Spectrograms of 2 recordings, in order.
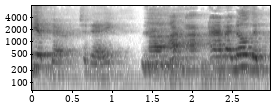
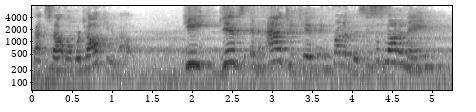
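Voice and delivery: rising, emphatic sermon voice, higher; preaching; 5 semitones higher than usual. Real, not acted. Pastor preaching to the congregation on Holy Spirit, emphatic. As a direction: preach it with building conviction. Preaching builds through the verse.

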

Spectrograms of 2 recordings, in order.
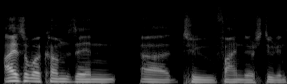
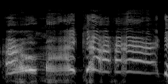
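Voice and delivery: very high-pitched drawn-out mock scream; stretched falsetto shriek, playfully overacted; hammed-up shriek; 4 dB louder, much slower than usual. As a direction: squeal it out slowly, playing a freaked-out character. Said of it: "Ashido was like".

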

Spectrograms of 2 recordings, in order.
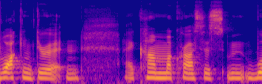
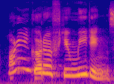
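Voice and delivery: stranger's quick suggestion; 10 semitones higher, faster than usual. Retold or imitated. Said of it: "And she's like".

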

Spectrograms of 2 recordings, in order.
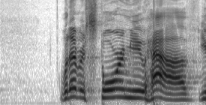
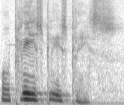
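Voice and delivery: soft, timid begging; a lightly voiced meek disciple; meek mock plea; 12 dB quieter, slower than usual. Disciples meekly begging Jesus, soft and timid.

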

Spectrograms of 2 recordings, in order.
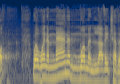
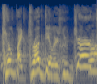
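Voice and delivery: hammed-up cry at the jerks; mock outraged shout; 8 semitones higher than usual.

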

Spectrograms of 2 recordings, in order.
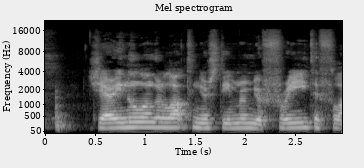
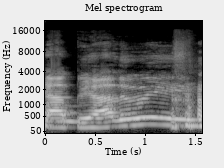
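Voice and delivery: festive greeting; 6 semitones higher, 7 dB louder, slower than usual. Acted. Festive greeting after the break.

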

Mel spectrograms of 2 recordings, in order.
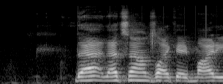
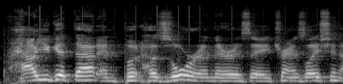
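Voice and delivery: normal talking voice

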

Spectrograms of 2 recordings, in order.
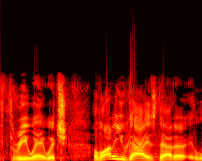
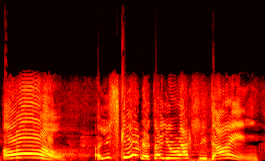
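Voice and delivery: high, startled relief; surprised. Real, not acted. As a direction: caught off guard by a prank. Friend's fake cramp revealed.

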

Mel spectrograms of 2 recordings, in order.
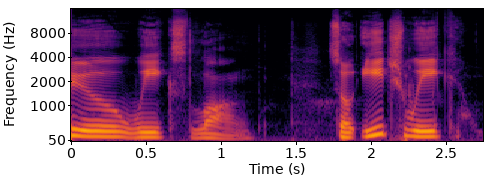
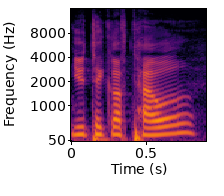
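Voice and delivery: high teasing masseuse voice; brassy gum smacking floozy; 7 semitones higher than usual. Pretend. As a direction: flirt it up, sultry and cheap. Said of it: "mock masseuse flirting".

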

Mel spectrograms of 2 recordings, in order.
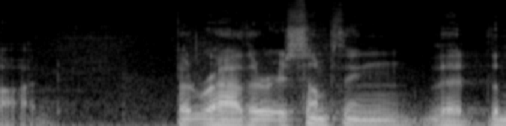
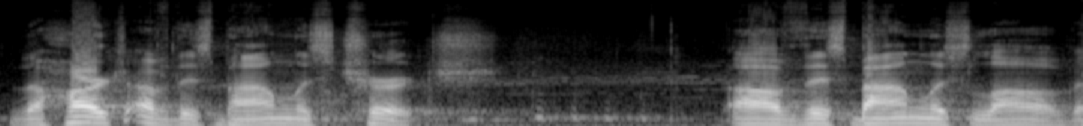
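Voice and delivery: formal reading; 2 semitones higher, 8 dB louder, slower than usual. Acted. Reads a quoted passage.

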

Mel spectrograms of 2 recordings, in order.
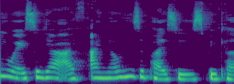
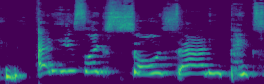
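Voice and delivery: way higher, drawn-out voice on so sad; pitched-up sad telling; 10 semitones higher than usual. Real, not acted. Friend telling a podcast cohost, high and drawn-out. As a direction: stretch it out, aching at the scene.

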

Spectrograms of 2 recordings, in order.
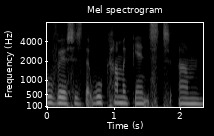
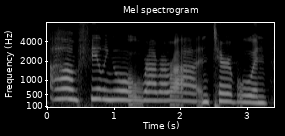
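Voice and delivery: whining David; 5 semitones higher than usual. Retold or imitated. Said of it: "he'll start off by saying".

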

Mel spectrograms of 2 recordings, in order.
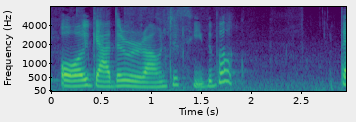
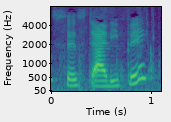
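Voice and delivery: usual speaking voice

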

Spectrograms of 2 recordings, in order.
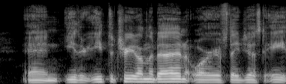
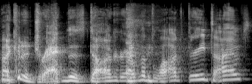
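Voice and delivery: mock boast; 6 semitones higher, 5 dB louder than usual. Friend's boast retold by S1.

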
